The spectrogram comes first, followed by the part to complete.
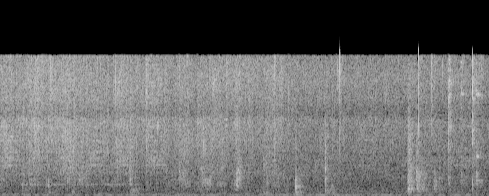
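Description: Sliced onions frying in hot oil in a pot, sizzling steadily, with a spatula stirring through them and now and then clicking against the pot. A steady low hum runs underneath.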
